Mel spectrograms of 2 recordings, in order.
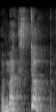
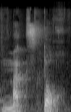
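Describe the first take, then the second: First: "Mac Stop" said high and clear as the correction; corrected name. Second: "Mac Store" said as the mistaken name; wrong name. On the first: Shown as a demonstration. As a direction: correct yourself: "Mac Stop" ending in a crisp p. (se reprend : "Mac Stop", bien net sur le p) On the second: Real, not acted. (dit "Mac Store" par erreur) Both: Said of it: "pas Mac Store".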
